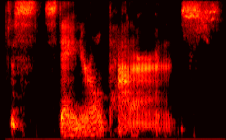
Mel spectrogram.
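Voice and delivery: low, slow tempting voice of the ego. Acted. Ego talking you into old patterns, low and slow. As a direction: drag it out like the lazy ego.

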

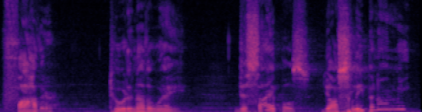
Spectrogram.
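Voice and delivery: high, pleading voice in prayer; acted plea, climbing high toward the end; Jesus. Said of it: "I thought about Jesus".

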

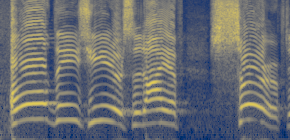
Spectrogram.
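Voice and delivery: high, slow, loud and resentful; brazen tone. Acted. Elder son throws his years of service back at his father, brazen and high. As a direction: lean hard on all these years. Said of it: "this brazen tone".

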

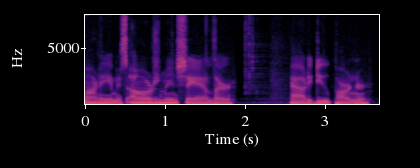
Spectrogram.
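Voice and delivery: a slow, lightly hammed Southern drawl as the cult leader; mock southern accent. Mocking the cult leader's speech with a slow Southern accent. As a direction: play the villain as a cowboy, Southern twang. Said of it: "he has a southern accent".

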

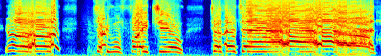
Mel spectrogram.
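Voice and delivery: high screaming panic; frantic screaming. Real, not acted. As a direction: scream at the monster.

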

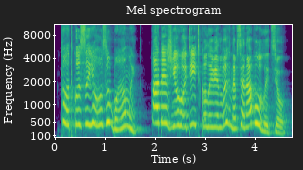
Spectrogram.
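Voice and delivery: high, loud, exasperated comeback; angry retort. Acted. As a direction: snap back at Motria, high and loud. Melashka retorts in quarrel. (обурена дзвінка відсіч)

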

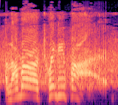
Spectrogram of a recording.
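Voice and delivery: calling out. Acted. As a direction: announce the couple. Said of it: "called Raymond".

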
